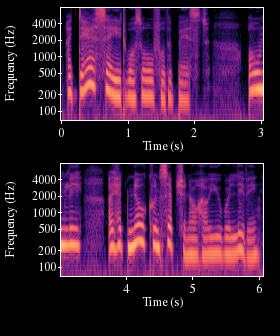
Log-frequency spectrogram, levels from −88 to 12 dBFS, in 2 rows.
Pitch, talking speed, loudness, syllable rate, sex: 205 Hz, 190 wpm, -16 LUFS, 4.9 syllables/s, female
